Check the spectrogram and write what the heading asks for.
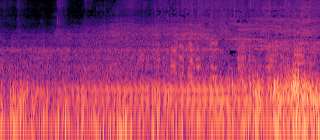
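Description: A distant engine drone, steady in pitch, over a constant low wind rumble on the microphone. The rumble grows louder and rougher near the end.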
